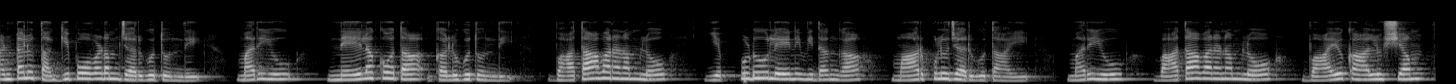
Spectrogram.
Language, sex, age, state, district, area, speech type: Telugu, female, 18-30, Telangana, Bhadradri Kothagudem, rural, spontaneous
